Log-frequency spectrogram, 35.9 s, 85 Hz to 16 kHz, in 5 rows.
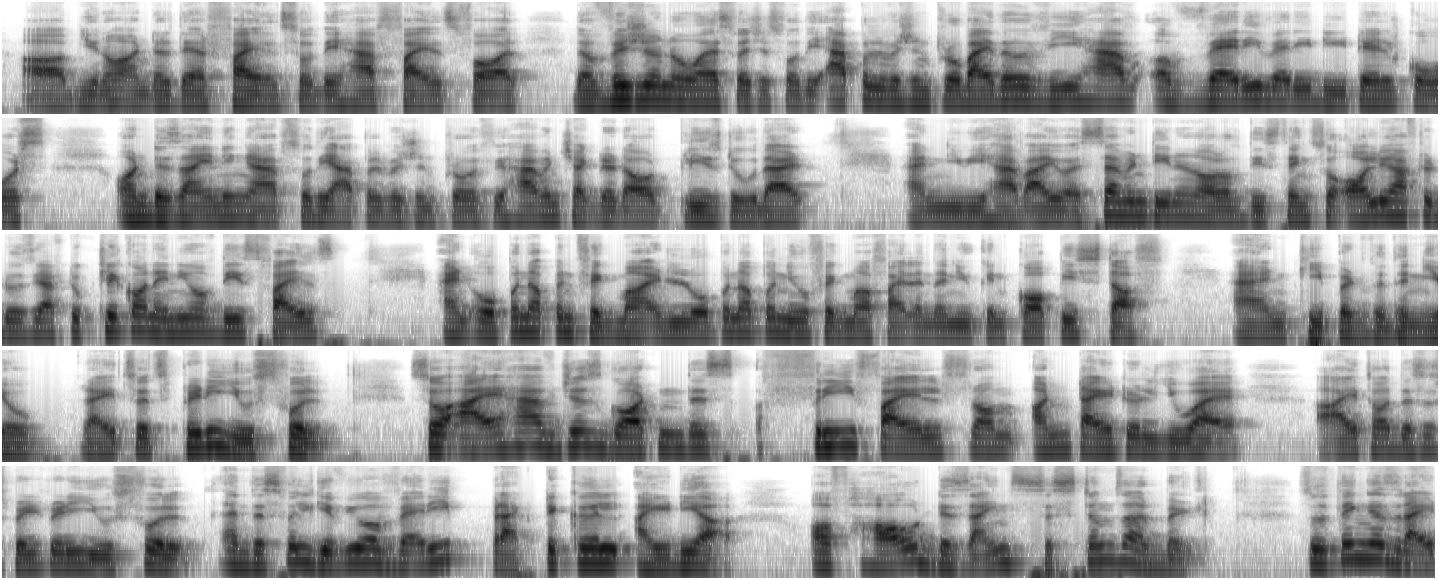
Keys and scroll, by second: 9.7 Return, 9.7 typing, 13.4 typing.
